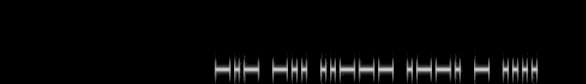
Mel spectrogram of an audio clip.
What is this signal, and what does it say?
Morse code, heard as a keyed tone, about 25 wpm, 700 Hz. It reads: KD2PTH
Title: USA Call Signs - 6 Characters - Repeated 3x - 25wpm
